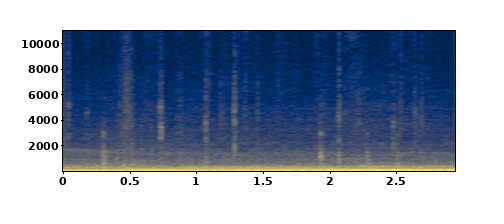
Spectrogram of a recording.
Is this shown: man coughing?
no

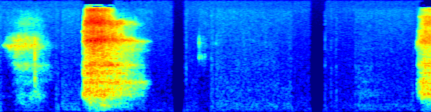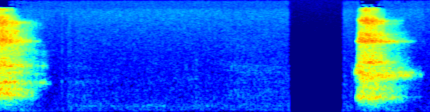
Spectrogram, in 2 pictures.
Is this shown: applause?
no

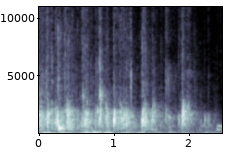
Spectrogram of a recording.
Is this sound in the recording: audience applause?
yes

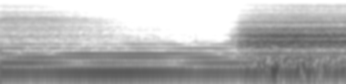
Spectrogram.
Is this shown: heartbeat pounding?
no

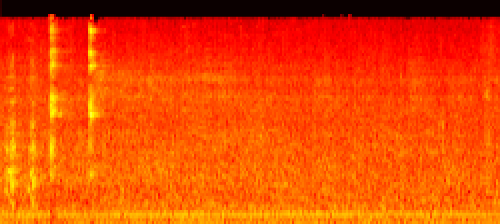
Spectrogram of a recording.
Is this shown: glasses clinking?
yes

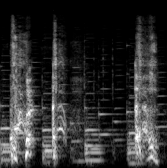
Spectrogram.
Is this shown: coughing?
yes

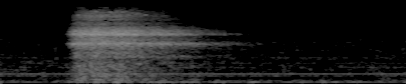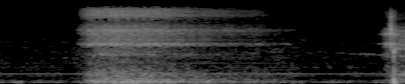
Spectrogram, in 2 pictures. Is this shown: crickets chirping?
no

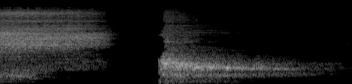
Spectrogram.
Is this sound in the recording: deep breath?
yes

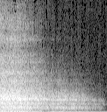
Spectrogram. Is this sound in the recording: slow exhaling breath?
yes

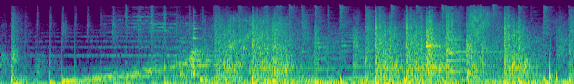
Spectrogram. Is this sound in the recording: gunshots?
yes

